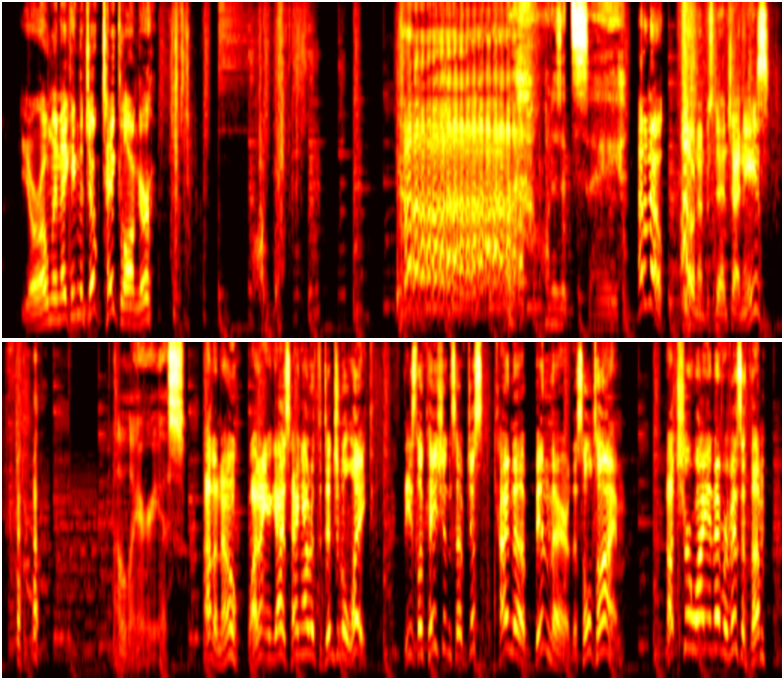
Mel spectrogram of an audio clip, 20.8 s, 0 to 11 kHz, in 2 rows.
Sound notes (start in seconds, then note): 5.3 laughs manically; 5.3 sighs; 10.5 chuckles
